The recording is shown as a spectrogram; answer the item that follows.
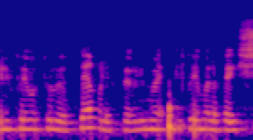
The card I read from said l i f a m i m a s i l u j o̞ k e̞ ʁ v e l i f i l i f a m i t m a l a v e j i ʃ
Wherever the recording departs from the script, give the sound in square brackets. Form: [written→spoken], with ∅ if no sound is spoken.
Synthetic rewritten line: l i f a m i m a [s→f] i l u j o̞ [k→t] e̞ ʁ v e l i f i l i f a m i [t→∅] m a l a v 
